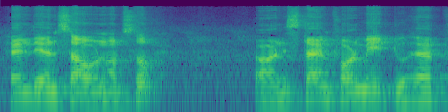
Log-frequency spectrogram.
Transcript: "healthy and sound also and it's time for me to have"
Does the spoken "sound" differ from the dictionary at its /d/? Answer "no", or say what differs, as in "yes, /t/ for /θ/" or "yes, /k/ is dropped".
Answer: yes, /d/ is dropped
